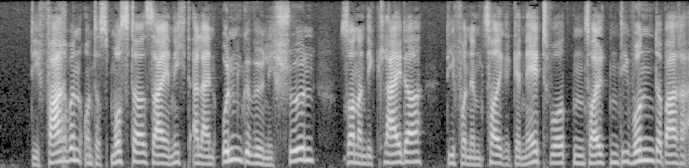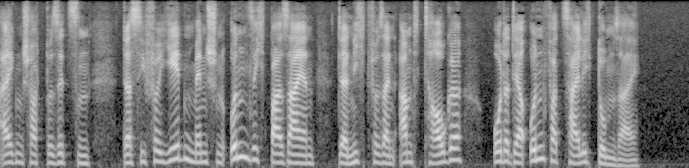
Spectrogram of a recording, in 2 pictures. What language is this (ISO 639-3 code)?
deu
